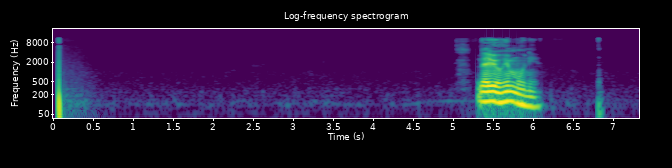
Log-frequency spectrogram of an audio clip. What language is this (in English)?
Arabic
